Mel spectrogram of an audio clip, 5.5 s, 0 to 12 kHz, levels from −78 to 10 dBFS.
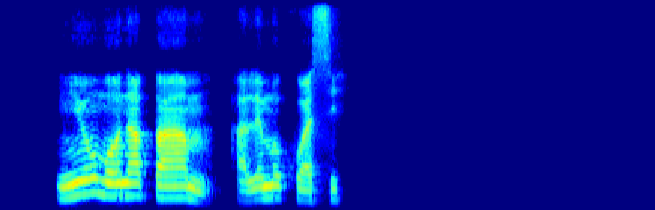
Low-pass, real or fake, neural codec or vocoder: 10.8 kHz; fake; codec, 24 kHz, 0.5 kbps, DualCodec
